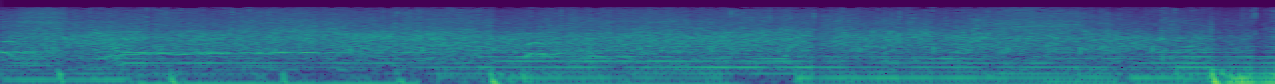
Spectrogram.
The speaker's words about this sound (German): Danke erstmal an die Anbetungsgruppe. Gib mir mal einen lieben Applaus. Das war herrlich.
